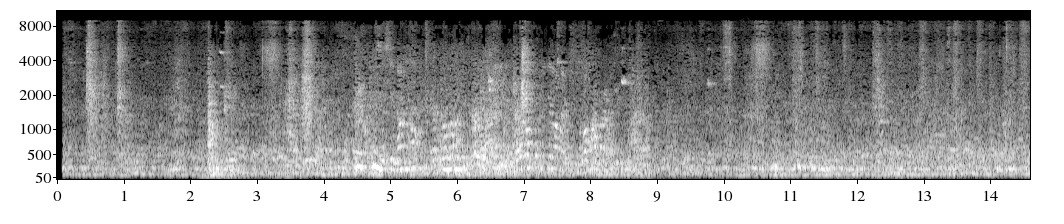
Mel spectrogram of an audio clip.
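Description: A crowd murmurs and shuffles nearby.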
